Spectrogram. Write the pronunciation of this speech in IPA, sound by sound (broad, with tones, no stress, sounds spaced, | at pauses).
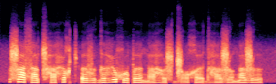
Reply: ʂ a˥˧ s a˧˩ ʈ͡ʂʰ a˩˧ h ʏ˥ χ t͡ʃʼ ɜ˧˩ v ə˧ ɡ ɜ˧ ɦ ʏ˥ χʷ ʌ˧ p ɜ˧˩ ŋ a˩˧ ɦ ʌ˩˧ ʂ ɖ͡ʐ ɔ˩˧ χ ɜ˧˩ dʱ a˧ ʐ ʌ˧˩ ŋ a˥ ʐ ə˥˧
